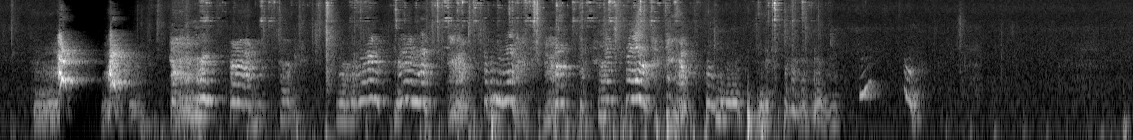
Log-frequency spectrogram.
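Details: English cream dachshund puppies playing indoors: rapid bursts of high yips and short barks, dense and overlapping for about twelve seconds, then a few isolated squeaks, with human voices mixed in.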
